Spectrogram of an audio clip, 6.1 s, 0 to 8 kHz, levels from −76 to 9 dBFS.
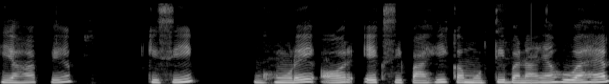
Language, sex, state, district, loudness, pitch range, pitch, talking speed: Hindi, female, Chhattisgarh, Balrampur, -21 LUFS, 210-230 Hz, 220 Hz, 120 wpm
